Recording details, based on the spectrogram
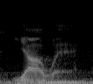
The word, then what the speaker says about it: Yahweh: In the text, God's name is represented by four Hebrew letters that, to the best of our approximation, is pronounced Yahweh.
